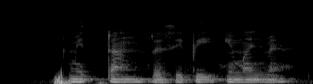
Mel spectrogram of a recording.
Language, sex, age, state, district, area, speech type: Santali, male, 18-30, Jharkhand, East Singhbhum, rural, read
